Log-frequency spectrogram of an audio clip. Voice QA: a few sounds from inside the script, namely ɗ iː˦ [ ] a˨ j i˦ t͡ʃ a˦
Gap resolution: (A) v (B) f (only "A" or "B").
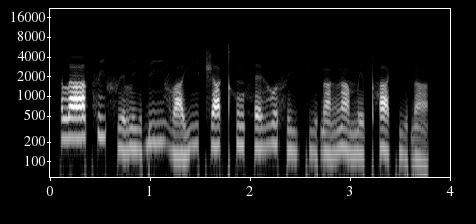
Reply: A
